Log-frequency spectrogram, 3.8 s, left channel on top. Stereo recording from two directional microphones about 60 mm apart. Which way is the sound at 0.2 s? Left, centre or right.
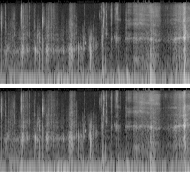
Centre.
